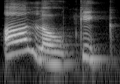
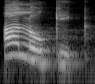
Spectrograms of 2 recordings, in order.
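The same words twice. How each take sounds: First: अलौकिक slow, with open "lau"; correct form. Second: अलौकिक with plain "lo", "alokik"; wrong form. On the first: Teacher corrects children, slow careful pronunciation. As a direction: say अलौकिक as "a-LAU-kik", au drawn out. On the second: Teacher reads out the error to children, mispronounced. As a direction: say अलौकिक as "a-LO-kik", o for au. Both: Shown as a demonstration. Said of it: "अलौकिक नहीं".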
